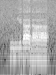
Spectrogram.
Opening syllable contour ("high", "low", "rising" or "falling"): low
